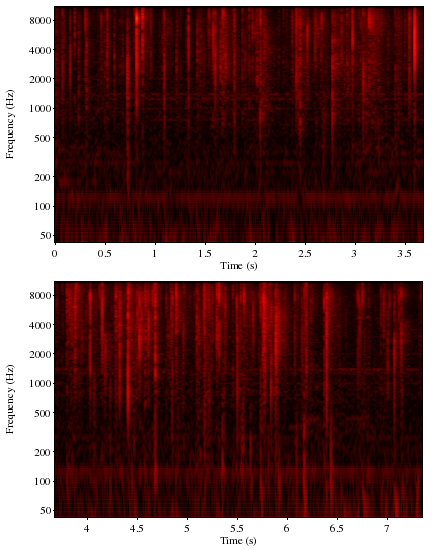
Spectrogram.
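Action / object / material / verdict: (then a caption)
scrape / fabric crinkle toy ball / fabric / none. A soft fabric crinkle toy ball with an orange panel and red stars is squeezed and rubbed by both hands close to the microphone. It makes dense, quiet crinkling with bright, crackly bursts over a steady low hum, continuing throughout the clip.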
